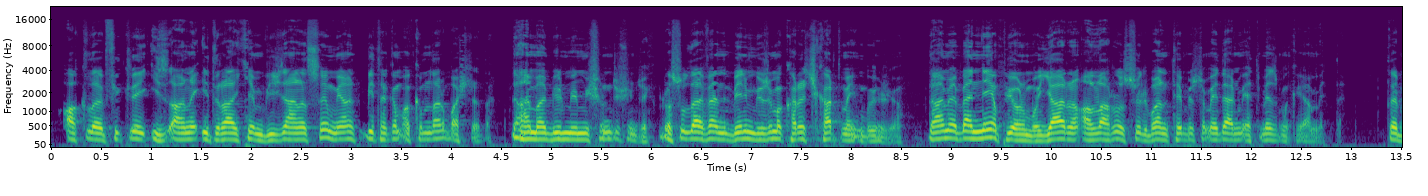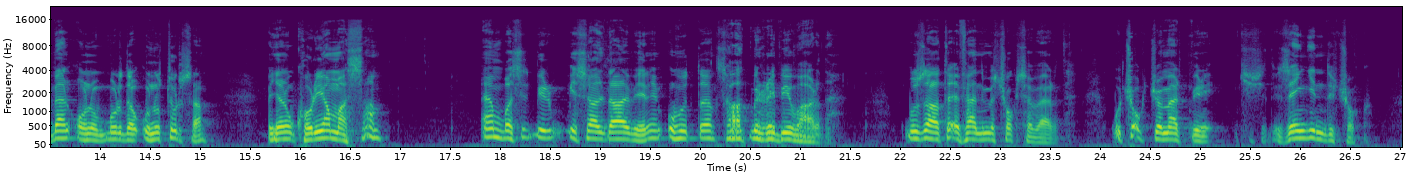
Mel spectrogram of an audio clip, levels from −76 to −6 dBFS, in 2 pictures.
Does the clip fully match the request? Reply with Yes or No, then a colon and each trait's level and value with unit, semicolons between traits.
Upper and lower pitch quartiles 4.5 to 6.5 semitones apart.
No: average, 2.8 semitones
